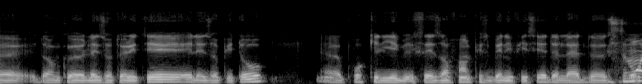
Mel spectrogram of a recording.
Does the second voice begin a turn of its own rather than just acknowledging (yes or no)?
yes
